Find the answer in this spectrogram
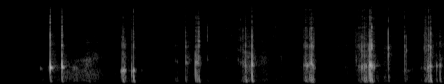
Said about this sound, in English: Eat the cat food.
